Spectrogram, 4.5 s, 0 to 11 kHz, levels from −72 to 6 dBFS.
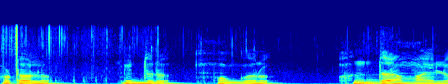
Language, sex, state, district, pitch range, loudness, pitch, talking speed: Telugu, male, Andhra Pradesh, Manyam, 120-130 Hz, -23 LUFS, 125 Hz, 95 wpm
